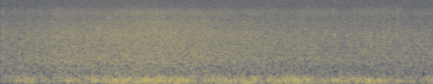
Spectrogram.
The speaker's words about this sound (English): And I'm standing here looking at the endless water. It looks like it goes on forever. I mean, I know it's a lake, but it feels like I'm back home along the ocean.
